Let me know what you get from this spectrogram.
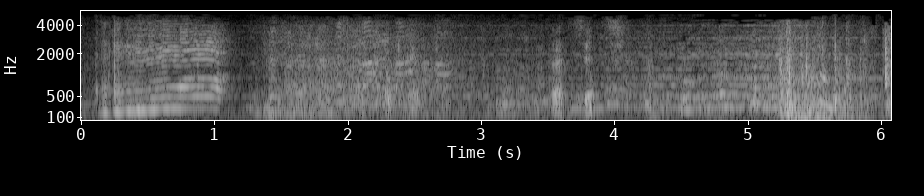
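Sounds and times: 
goat bleating: 0:00.0 - 0:01.2
laughter: 0:01.3 - 0:05.2
speech: 0:03.6 - 0:04.6.

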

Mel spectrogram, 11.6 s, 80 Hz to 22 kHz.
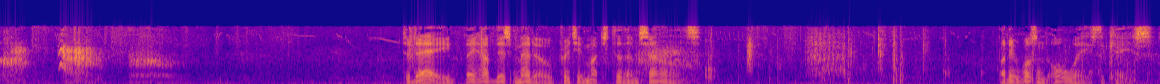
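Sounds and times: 
red fox cubs growling and snarling: 0:00.0 - 0:04.0, 0:06.0 - 0:10.0
speech: 0:04.1 - 0:07.2, 0:10.0 - 0:11.6.

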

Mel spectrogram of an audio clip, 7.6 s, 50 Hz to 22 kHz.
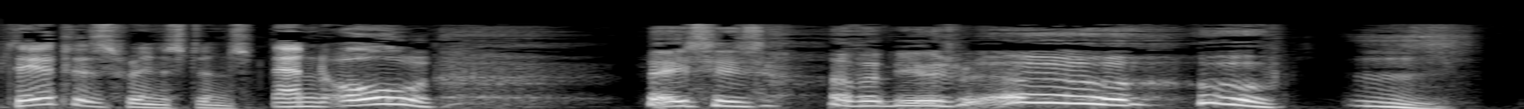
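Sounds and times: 
speech: 0:00.0 - 0:02.5, 0:03.2 - 0:07.3
voice imitating a yawn: 0:04.8 - 0:07.4.

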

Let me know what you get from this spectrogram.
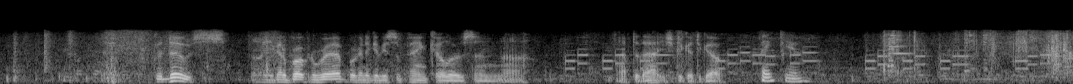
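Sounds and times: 
speech: 0:01.6 - 0:05.4, 0:06.1 - 0:08.2
phone ringing with warbling electronic tones: 0:05.6 - 0:10.7.

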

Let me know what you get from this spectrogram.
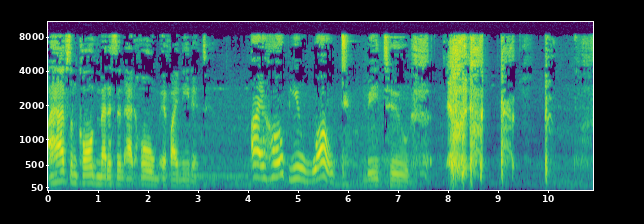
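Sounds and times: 
speech: 0:00.0 - 0:03.3, 0:04.1 - 0:08.5
person with a dry throat coughing: 0:07.4 - 0:09.4.

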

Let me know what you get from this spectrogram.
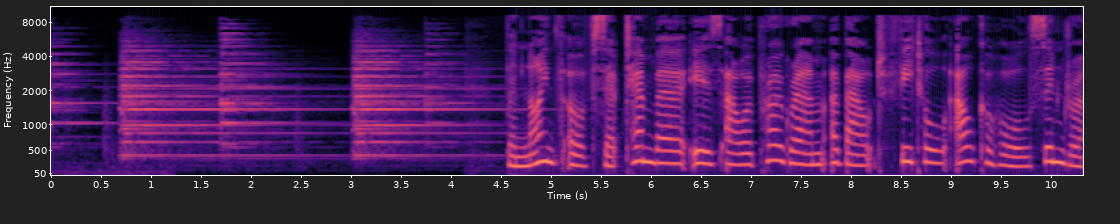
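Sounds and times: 
bells ringing: 0:00.0 - 0:05.4
speech: 0:04.6 - 0:10.3.

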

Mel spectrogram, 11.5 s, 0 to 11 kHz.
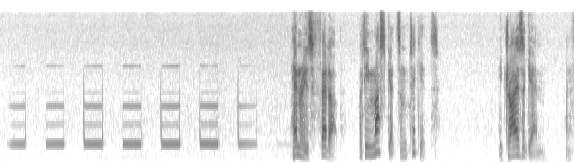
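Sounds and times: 
telephone busy signal after dialing a wrong number: 0:00.2 - 0:05.2
speech: 0:05.8 - 0:08.8, 0:10.0 - 0:11.4.

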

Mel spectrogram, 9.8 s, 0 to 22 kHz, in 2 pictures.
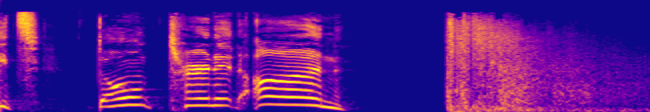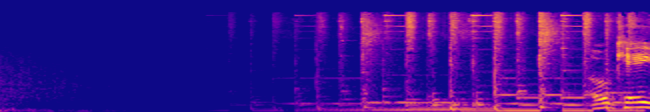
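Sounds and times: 
speech: 0:00.0 - 0:02.7, 0:09.3 - 0:09.7
loud explosion sound effect: 0:03.4 - 0:06.1.

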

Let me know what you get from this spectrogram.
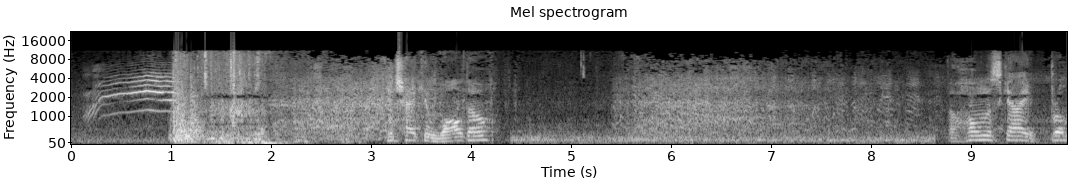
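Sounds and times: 
cat yowling: 0:00.0 - 0:01.2
laughter: 0:01.9 - 0:04.2, 0:05.4 - 0:08.8
speech: 0:03.2 - 0:04.5, 0:08.8 - 0:09.9.

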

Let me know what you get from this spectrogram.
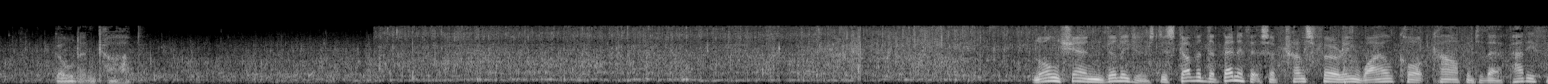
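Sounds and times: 
water draining out of a rice paddy stocked with golden carp in Longshen: 0:00.0 - 0:15.4
speech: 0:00.6 - 0:01.6, 0:10.3 - 0:15.4.

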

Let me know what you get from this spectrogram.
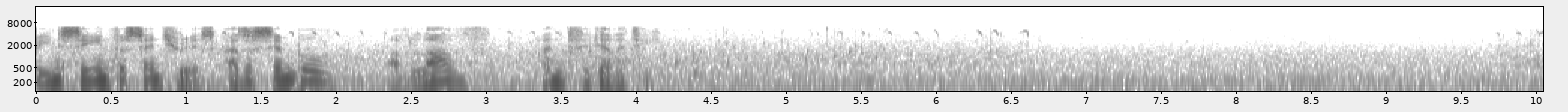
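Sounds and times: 
speech: 0:00.0 - 0:04.3
constant rushing wash: 0:00.0 - 0:10.0
mandarin ducks calling in a park: 0:01.1 - 0:06.7.

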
